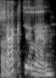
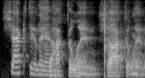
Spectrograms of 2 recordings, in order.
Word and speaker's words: Shaktilyn: It's Shaktilyn. Shaktilyn.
